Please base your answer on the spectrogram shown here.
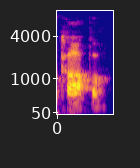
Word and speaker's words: COPPA: It's relating to the Children's Online Privacy Protection Act, known as, however you want to pronounce it, COPA or COPPA.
